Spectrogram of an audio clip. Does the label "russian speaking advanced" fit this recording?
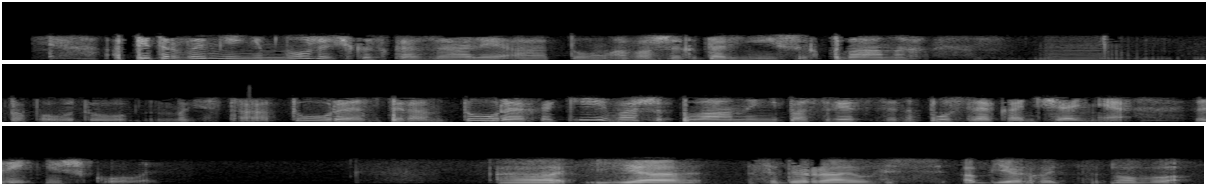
Yes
